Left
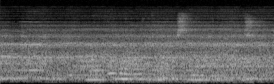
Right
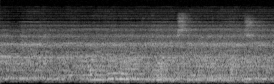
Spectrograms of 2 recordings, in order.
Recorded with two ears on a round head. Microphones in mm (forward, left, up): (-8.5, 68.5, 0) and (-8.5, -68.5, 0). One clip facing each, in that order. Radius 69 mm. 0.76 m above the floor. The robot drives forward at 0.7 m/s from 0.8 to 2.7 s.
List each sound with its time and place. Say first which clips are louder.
0.8 s a woman speaking: right 1 dB; 60° right (ahead or behind), 1.5 m; by 2.6 s 35° right (ahead or behind), 2 m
